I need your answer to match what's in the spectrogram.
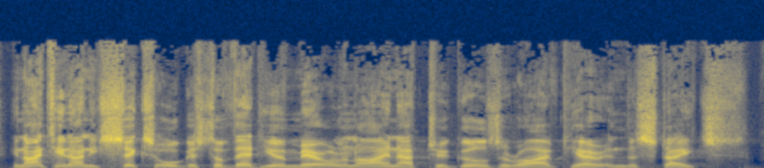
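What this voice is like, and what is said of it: South African accent. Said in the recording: “My accent tells you I'm from South Africa.”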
